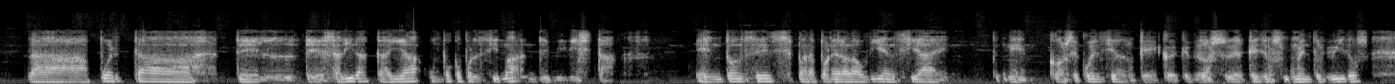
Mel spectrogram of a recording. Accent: Ávila, Castile and León, Spain; yo soy de Ávila, entonces los aurenses tenemos una doctora de la iglesia, que es Santa Teresa de Jesús

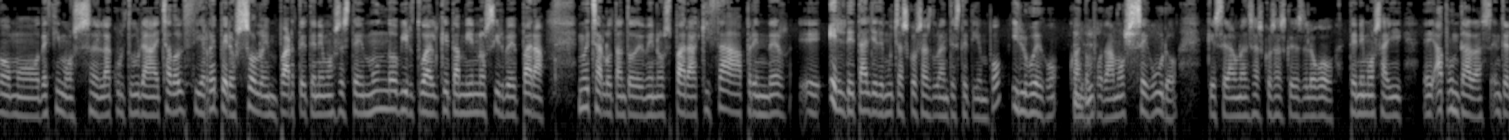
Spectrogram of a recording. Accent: Maíde, Castile and León, Spain; Vamos a ver, yo lo hago con el pan de mi pueblo de Maíde, que para eso mi padre fue panadero

